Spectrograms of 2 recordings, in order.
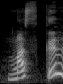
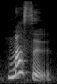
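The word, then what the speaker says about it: muscle: यहाँ पर हमारे एस के बाद जो सी है वो साइलेंट हो जाता है, साइलेंट हो जाता है। तो हमारे यहाँ पे साइलेंट लेटर है सी, तो हमें मस्कल नहीं बोलना, हमें बोलना है मसल।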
